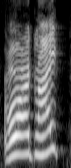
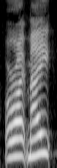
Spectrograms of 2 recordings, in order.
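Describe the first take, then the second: First: Squinting Aussie greeting, high and loud; loud, pitched-up mock Australian accent. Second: Cheery London greeting, pitched up and punchy; London accent. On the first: Londoner squinting to turn their greeting Aussie, Australian accent. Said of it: "it's Aussie". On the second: Londoner demonstrating their own accent to an audience, London accent. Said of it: "if I go to you in my accent". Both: Shown as a demonstration.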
